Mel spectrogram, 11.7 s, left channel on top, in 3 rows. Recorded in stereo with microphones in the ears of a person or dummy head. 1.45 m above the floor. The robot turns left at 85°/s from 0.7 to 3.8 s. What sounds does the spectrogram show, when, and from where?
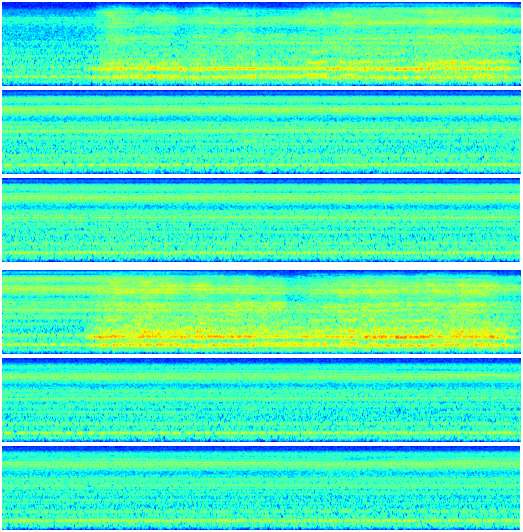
0.0 s a drone: 75° right; by 11.7 s 25° left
